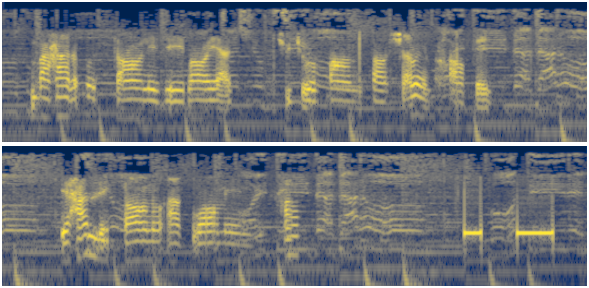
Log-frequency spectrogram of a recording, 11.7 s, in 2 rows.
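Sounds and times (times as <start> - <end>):
speech: 0.3 - 9.9
busy tone on the line after a dropped phone call: 10.5 - 11.4.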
